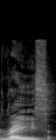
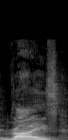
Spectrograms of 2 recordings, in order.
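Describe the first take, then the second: First: The word sounds like English 'raise'. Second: The word sounds like English 'rise'. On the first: "I call this trick raise" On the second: "Other people pronounce it rise"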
